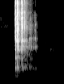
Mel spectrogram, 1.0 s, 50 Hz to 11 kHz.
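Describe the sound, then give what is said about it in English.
Dice are rolled across a table during a game, a brief clatter lasting about a third of a second, a quick, fairly crisp rattling burst, then silence. “Go ahead and make your roll. 3 dice.”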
